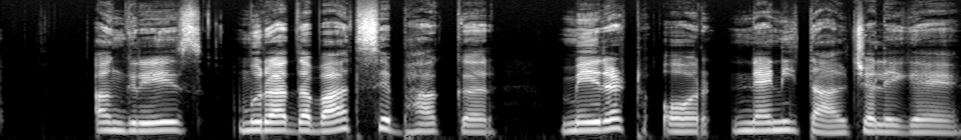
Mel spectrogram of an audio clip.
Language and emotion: Urdu, neutral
